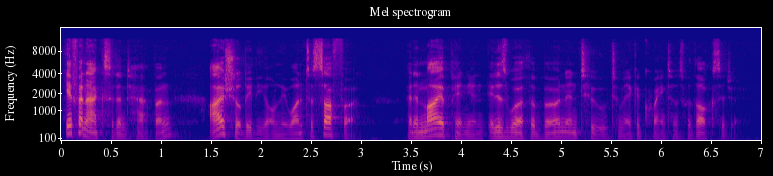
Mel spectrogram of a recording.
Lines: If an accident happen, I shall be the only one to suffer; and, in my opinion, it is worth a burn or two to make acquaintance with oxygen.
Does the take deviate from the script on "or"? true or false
true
